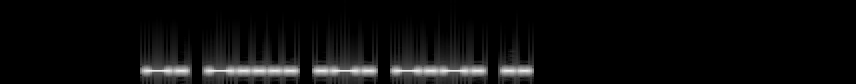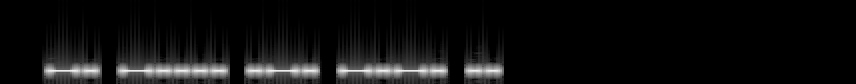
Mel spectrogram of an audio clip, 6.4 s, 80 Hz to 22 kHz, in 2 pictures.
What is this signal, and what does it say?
Morse code, heard as a keyed tone, about 42 wpm, 700 Hz. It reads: N6RCI N6RCI
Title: Speed Racing - USA 1x3 Call Signs 35wpm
